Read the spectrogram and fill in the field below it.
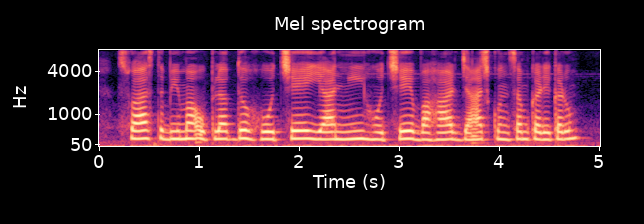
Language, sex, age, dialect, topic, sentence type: Magahi, female, 36-40, Northeastern/Surjapuri, banking, question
